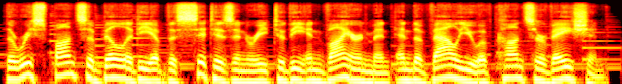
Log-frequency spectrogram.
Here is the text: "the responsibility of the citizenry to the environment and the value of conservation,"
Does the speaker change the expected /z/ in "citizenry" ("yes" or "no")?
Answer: no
